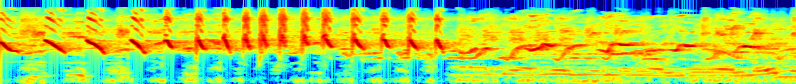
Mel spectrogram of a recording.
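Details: Greater green leafbird singing hard on a training recording for cage birds, full of nyengklir 'shooting' phrases: quick downward whistled slurs becoming a dense, rapid rattle of high chips, then a wandering, twittering warble.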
